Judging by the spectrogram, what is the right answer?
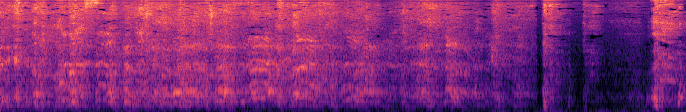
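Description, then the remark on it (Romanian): A crowd of people coughing at once, a dense, continuous burst of overlapping coughs and hacking, fairly loud, with a few sharp isolated coughs standing out near the end. “Toți tușim.”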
